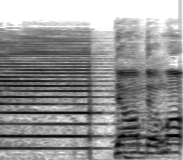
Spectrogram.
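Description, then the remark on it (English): A loud air horn blares one steady, brassy blast for about a second, then cuts off abruptly; a voice starts talking right after. “Here, I'll play the horn for you.”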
